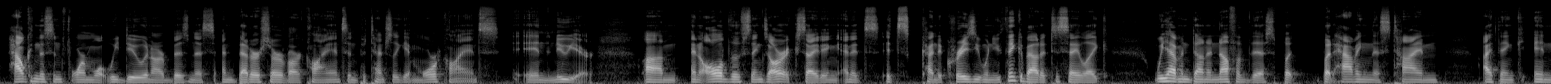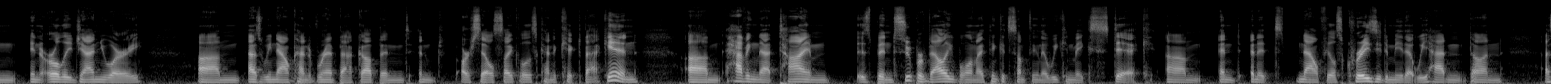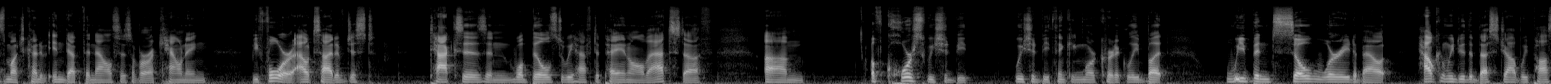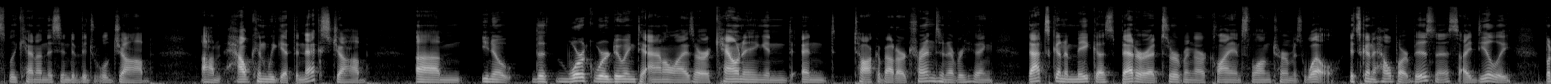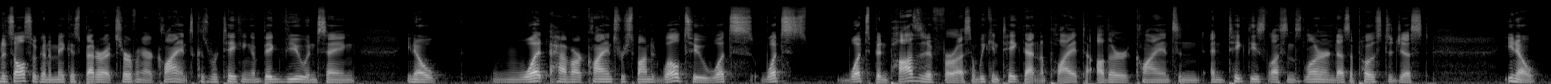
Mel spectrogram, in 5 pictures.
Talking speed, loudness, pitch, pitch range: 215 wpm, -27 LUFS, 110 Hz, 105-120 Hz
